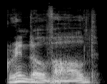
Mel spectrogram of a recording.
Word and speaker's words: Grindelwald: So today we are spoiling Fantastic Beasts, The Crimes of Grindelwald, or as it's pronounced in the movie, Grindelwald.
